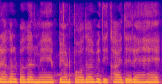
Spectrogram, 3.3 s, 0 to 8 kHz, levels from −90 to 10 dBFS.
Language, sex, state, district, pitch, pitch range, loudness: Hindi, female, Jharkhand, Palamu, 230 Hz, 225-235 Hz, -14 LUFS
